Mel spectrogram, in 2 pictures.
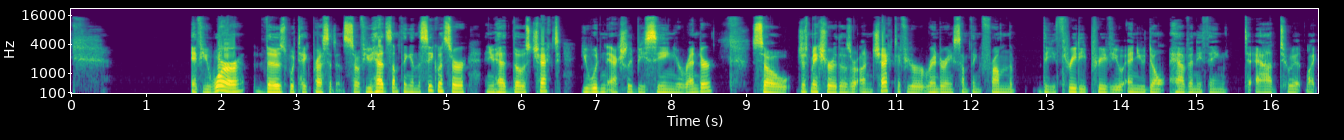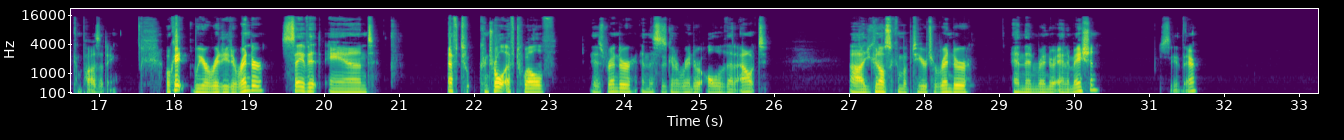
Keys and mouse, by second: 5.7 click, 16.1 click, 16.5 click, 18.2 ctrl+s, 19.6 ctrl+s, 21.8 ctrl+F12, 28.5-32.0 drag.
